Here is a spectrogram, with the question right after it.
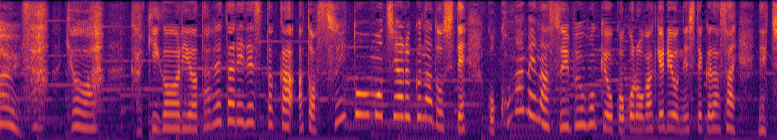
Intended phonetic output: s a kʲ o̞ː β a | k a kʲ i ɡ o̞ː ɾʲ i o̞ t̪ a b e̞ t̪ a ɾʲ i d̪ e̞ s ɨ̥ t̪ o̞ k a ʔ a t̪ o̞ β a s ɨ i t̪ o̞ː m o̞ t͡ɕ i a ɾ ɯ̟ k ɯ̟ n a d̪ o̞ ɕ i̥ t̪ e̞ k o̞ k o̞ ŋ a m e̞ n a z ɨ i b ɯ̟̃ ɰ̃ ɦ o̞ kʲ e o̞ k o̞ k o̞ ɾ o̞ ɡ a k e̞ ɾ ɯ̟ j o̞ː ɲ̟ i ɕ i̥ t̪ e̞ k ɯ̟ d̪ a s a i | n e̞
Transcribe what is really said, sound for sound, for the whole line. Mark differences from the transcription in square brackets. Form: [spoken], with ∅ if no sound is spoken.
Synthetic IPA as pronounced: s a kʲ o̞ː β a | k a kʲ i ɡ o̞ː ɾʲ i o̞ t̪ a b e̞ t̪ a ɾʲ i d̪ e̞ s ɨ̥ t̪ o̞ k a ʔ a t̪ o̞ β a s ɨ i t̪ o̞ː m o̞ t͡ɕ i a ɾ ɯ̟ k ɯ̟ n a d̪ o̞ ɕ i̥ t̪ e̞ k o̞ k o̞ [m] a m e̞ n a [s] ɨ i b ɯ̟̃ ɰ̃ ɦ o̞ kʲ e o̞ k o̞ k o̞ ɾ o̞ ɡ a k e̞ ɾ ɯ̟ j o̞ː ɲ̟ i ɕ i̥ t̪ e̞ k ɯ̟ d̪ a s a i | n e̞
